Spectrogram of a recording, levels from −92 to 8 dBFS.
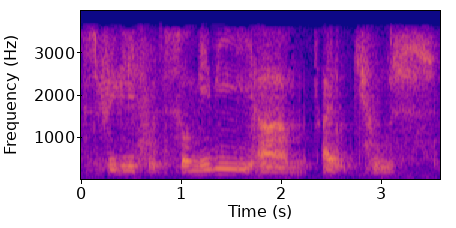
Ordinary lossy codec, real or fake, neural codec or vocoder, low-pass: AAC, 16 kbps; fake; vocoder, 44.1 kHz, 128 mel bands, Pupu-Vocoder; 3.6 kHz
